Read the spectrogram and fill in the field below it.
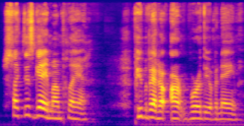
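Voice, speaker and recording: A woman ranting in a rambling, profane monologue, swinging between loud outbursts and low muttering. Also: animated, fast talker. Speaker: vlogger.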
